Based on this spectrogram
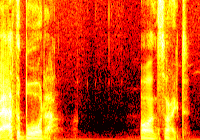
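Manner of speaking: slowly spoken British-sounding accent. Repeating the phrase about recording at the border: British-sounding accent. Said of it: "Is that a British accent?".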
